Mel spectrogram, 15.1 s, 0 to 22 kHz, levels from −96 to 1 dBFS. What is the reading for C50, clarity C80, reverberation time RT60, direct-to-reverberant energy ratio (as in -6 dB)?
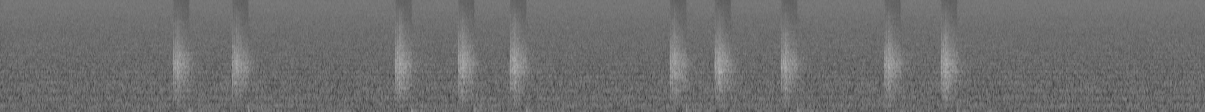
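9.5 dB, 12.0 dB, 0.90 s, 4.0 dB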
